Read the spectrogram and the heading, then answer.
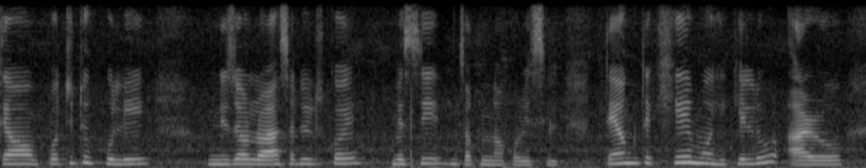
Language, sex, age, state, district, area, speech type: Assamese, female, 60+, Assam, Charaideo, urban, spontaneous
